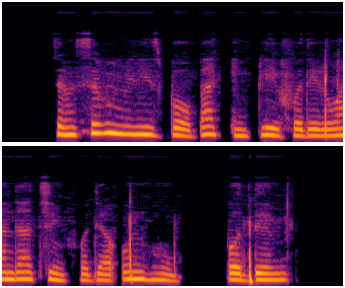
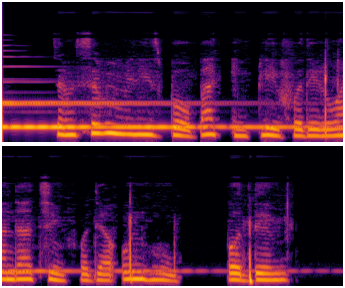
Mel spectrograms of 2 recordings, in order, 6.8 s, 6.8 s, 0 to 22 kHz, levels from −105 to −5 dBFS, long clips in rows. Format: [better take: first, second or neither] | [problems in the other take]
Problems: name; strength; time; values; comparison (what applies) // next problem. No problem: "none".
first | background sound (Chink, clink); 3 dB below the speech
